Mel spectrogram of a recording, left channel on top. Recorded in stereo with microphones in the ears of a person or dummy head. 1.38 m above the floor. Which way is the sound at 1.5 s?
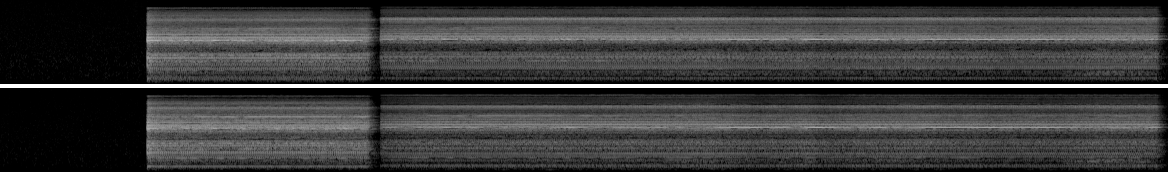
Centre (ahead or behind).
